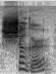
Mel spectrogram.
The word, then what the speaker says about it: sugar: Lo mismo sucede con la palabra sugar o insurance, donde la sh se pronuncia como sh.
